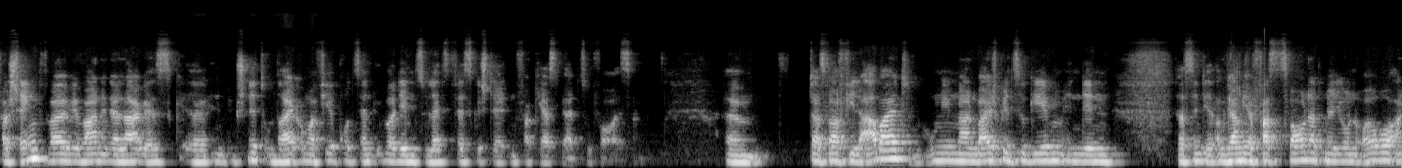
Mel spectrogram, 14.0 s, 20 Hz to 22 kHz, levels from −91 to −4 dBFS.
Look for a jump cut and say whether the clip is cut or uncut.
uncut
